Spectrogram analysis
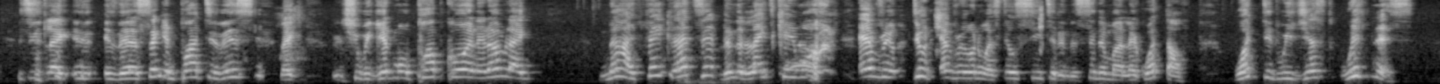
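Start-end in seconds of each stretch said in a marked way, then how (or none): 0.7-4.9 flustered, panicked, worried tone. Recalling the Infinity War credits rolling, the speaker quotes her: imitating her panicked question. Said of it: "She was panicking".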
